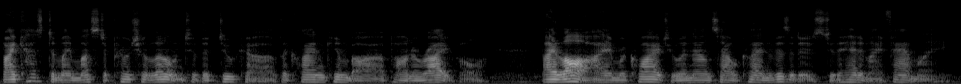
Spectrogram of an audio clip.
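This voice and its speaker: Woman reading a deep-voiced, formal young alien warrior; clipped and slow. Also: expressive, fairly bright tone, exaggerated voice. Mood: solemn.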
